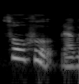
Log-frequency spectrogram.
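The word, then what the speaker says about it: 祖父: 먼저 아비부자 한 글자만 쓰여 있으면 치치라고 읽고 우리는 아버지라고 읽습니다. 그리고 그 다음 한자 한국어로는 조부라고 쓰여 있습니다만 요거를 소후라고 읽고 조부, 할아버지란 뜻이 되겠죠.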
